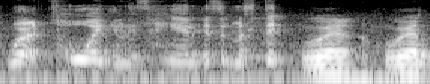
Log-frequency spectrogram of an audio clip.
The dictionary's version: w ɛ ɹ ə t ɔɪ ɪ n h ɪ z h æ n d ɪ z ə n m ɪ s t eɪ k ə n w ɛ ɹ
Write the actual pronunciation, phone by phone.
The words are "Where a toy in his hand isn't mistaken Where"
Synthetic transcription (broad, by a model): w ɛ ɹ ə t ɔɪ ɪ n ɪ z h æ n d ɪ z ə n m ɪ s t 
